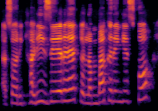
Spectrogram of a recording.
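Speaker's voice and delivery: normal talking voice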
